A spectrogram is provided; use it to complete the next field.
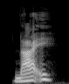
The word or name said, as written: nej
